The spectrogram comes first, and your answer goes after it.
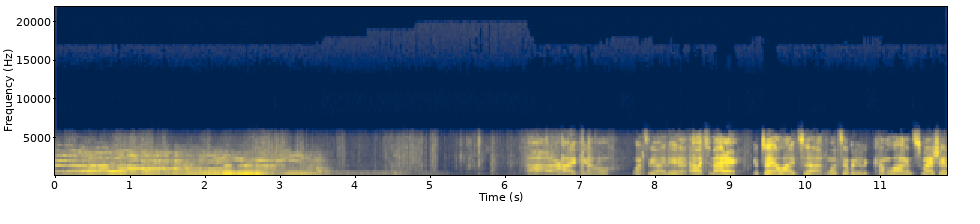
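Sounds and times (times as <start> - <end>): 
motorcycle police siren: 0.0 - 5.2
speech: 7.8 - 11.8.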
